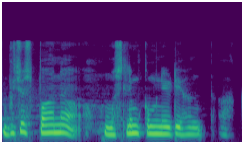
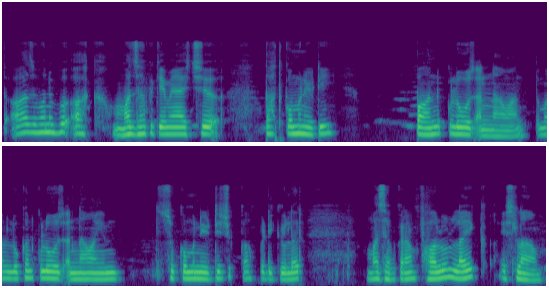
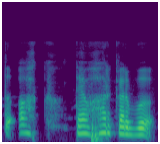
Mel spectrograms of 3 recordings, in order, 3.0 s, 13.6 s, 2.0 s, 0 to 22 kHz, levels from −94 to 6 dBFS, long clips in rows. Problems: background sounds at intervals, background conversations at intervals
